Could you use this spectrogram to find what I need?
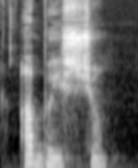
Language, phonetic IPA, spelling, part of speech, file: Ukrainian, [ɐˈbɪʃt͡ʃɔ], абищо, pronoun / noun, Uk-абищо.ogg
- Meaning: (pronoun) anything; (noun) 1. trifle 2. nonsense 3. a worthless person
